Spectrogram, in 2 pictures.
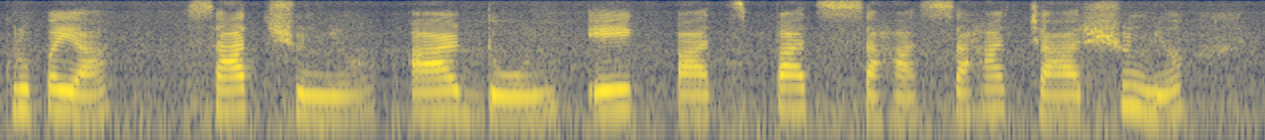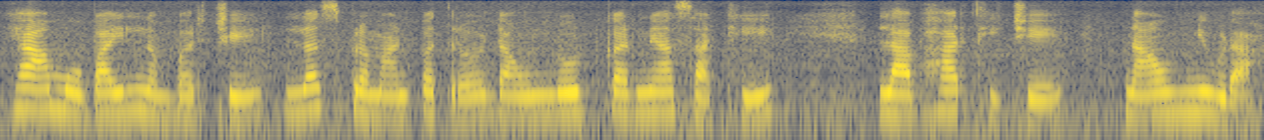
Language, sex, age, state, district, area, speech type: Marathi, female, 60+, Maharashtra, Akola, urban, read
